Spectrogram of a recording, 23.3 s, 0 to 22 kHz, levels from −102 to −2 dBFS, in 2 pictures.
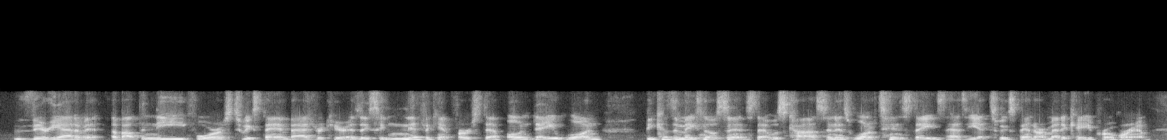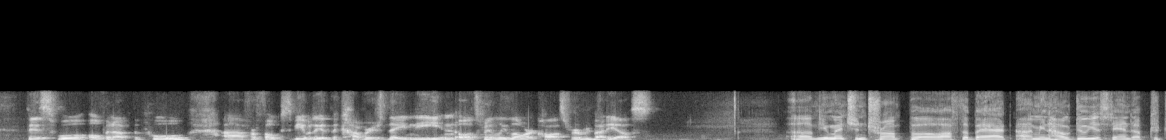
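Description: Gain pumping runs through the whole clip: the gain ducks by around 10 dB under each loud sound, unlike a noise gate, which would silence the gaps. The likely cause is input gain set far too high, with a fast limiter clamping it. The call path's band limit, with nothing above 8 kHz, is a separate and expected trait.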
